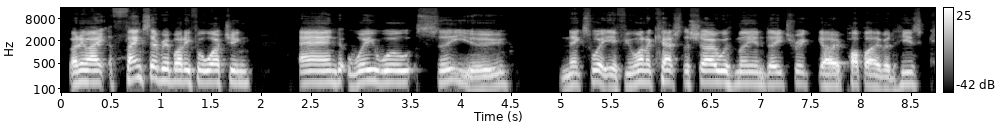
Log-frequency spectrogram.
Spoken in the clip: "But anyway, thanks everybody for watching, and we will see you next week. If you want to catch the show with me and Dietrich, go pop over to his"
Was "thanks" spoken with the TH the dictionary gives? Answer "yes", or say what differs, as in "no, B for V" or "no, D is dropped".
yes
